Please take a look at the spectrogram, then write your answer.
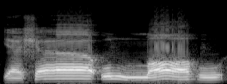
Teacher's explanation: اسی ورڈ میں ہے تو اسے کھینچنا ضروری ہے، یشاء، اور یہ لام ہیوی ہوگا اللہ کا لام کیونکہ اس سے پہلے پیش ہے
